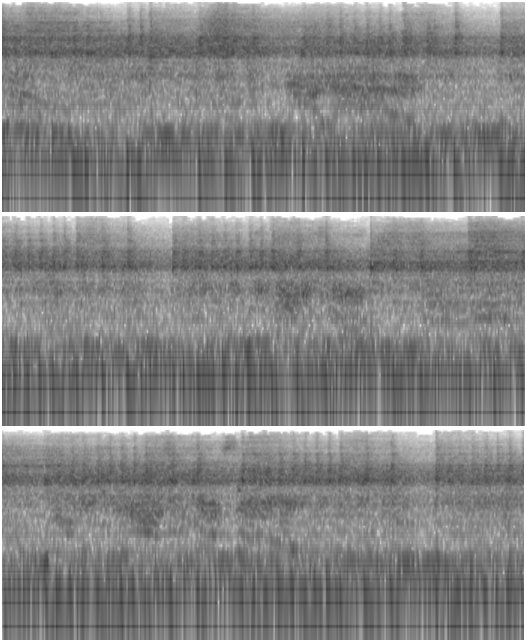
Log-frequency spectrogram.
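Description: Hardcore metal band playing live and loud: distorted electric guitar and drum kit in a dense, unbroken wall of sound.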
